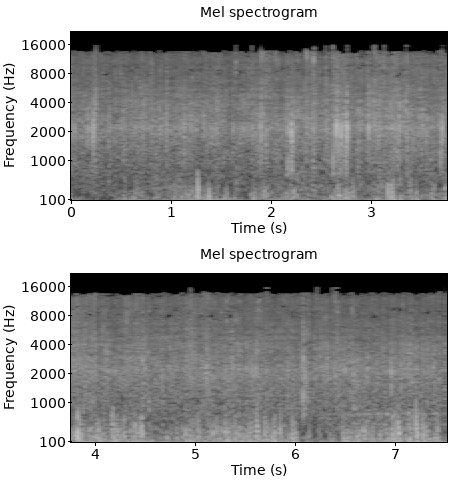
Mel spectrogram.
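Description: Wind buffeting the phone's microphone during a bike ride, a steady rumble with scattered small knocks and rattles from riding over bumpy ground.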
